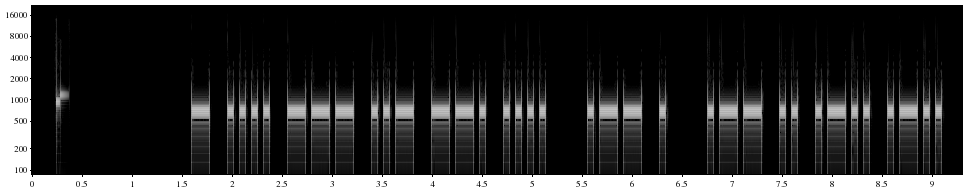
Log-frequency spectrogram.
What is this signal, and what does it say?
Morse code, heard as a keyed tone, about 20 wpm, 700 Hz. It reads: THOUGH WE WILL
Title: Sentences from Top 1000 Words 20wpm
